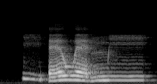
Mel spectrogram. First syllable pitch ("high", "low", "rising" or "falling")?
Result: falling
